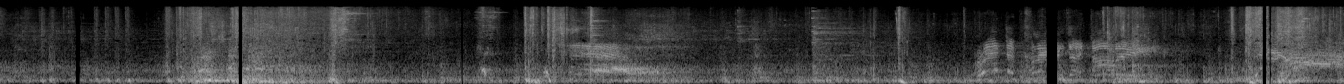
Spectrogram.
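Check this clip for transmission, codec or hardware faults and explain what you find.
Five short silences come from corrupt frames being muted, at 0.75–0.81, 2.38–2.45, 4.61–4.64, 10.46–10.60 and 12.62–12.73 s. Damaged compressed frames were rejected by the decoder and replaced with silence, giving abrupt holes of about 30 to 140 ms. Unlike a buffer dropout, the timing around each gap stays intact and nothing is smeared or concealed.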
